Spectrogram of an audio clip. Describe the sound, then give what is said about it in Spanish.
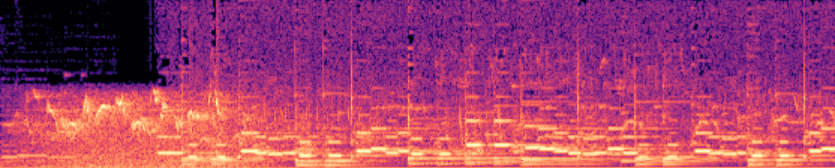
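A bright, busy chorus of birdlike chirps and whistles, opening over a rushing noisy wash and then continuing as layered high tweets with quick ticking accents, loud, no talking. “Los pájaros se marchaban a lugares más cálidos.”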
